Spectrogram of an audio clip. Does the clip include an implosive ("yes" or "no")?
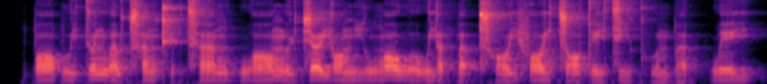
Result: no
